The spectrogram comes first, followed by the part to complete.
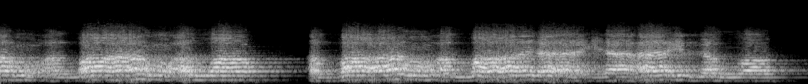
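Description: Male chanting of an Islamic devotional nasheed (inshad), with no instruments to be seen, in sung phrases and a brief break about three seconds in.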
